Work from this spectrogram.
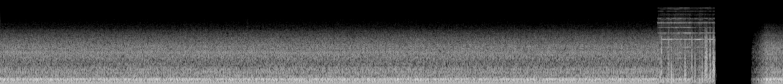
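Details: Generator set (diesel) running normally after a manual start: a steady, unwavering drone that holds speed without hunting or dropping off. Earlier it had shut down on a low oil pressure alarm and the battery was suspected and checked.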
